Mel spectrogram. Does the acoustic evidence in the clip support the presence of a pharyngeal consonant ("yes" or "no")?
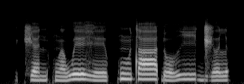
no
